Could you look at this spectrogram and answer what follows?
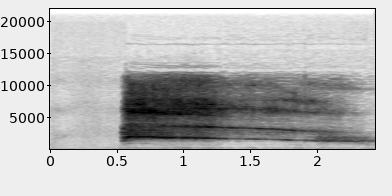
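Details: Barn owl heard at night at Berry Springs Park, north of Georgetown, giving a single harsh, hissing scream lasting about two seconds, broad and rasping, slowly fading and dropping slightly in pitch, like a human screaming in terror.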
